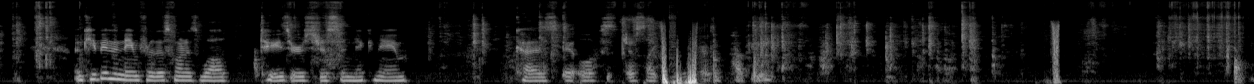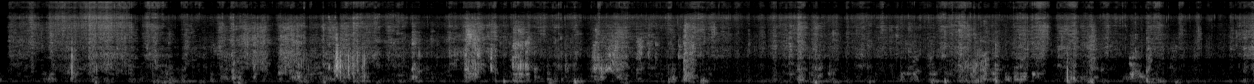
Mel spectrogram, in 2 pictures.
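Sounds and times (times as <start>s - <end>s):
wrapping crinkling: 4.1s - 25.0s
packaging clicks and taps: 11.6s - 25.0s.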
